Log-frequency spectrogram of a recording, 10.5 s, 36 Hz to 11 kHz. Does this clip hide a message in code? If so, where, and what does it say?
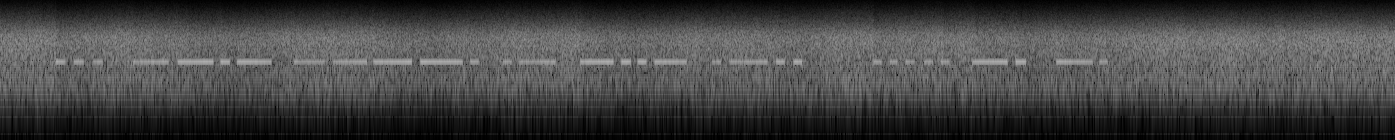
Yes: Morse code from 0.4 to 8.4 s, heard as a keyed tone, hand-sent with a straight key, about 19 wpm, 880 Hz, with heavy radio static. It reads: SQ9AXL 5NN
